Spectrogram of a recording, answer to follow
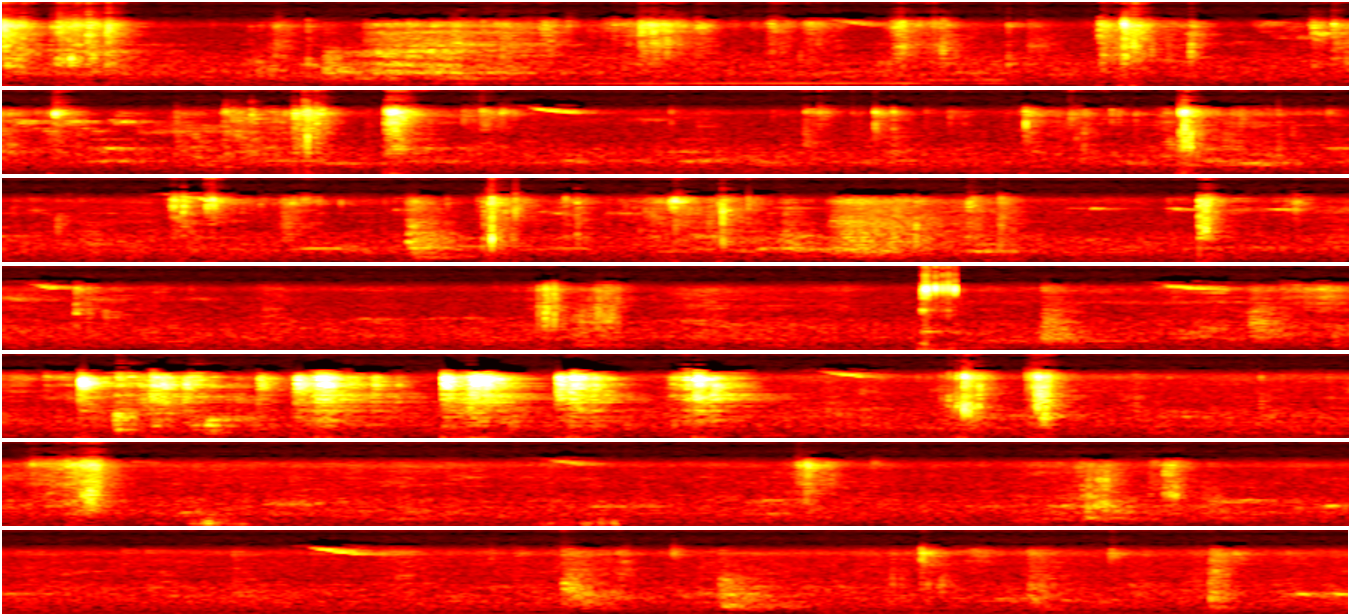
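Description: Small birds chirping, short high calls scattered irregularly, with a dense run of rapid chirps about two-thirds of the way through.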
